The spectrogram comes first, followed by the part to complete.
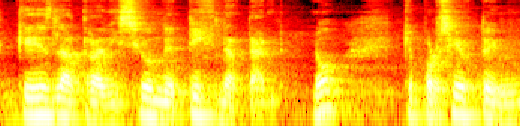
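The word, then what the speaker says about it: Thích Nhất Hạnh: mundo conocemos también que es la tradición de tignatan, ¿no? Que por cierto en en vietnamita se dice la la ch se pronuncia como ñatan, así lo pronuncian.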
